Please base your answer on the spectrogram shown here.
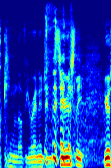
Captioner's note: Gary laughs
